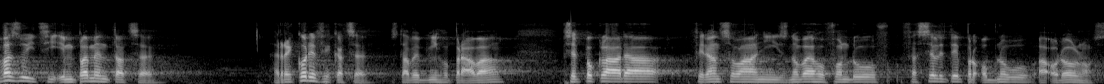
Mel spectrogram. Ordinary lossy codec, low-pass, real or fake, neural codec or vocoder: AAC, 48 kbps; 7.2 kHz; real; none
